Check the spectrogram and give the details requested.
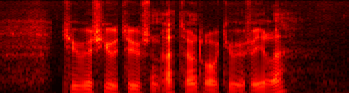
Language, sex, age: Norwegian, male, 35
